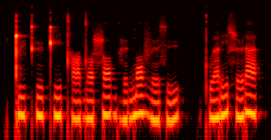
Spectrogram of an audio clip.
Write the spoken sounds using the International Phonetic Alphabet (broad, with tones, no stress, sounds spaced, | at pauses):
ǃ y˩˥ kʰ ʉ˩˧ kʰ i˩˥ tʰ ɑ˩˧ d ɔ˩˧ ɬ ɔ˦ ɡʱ ø˩˧ ŋ͡m ɔ˦ v ø˩˧ s y˩˥ | kʷʼ æ˩˧ ɾ i˦ ɬ ø˩˥ ɾ æ˦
